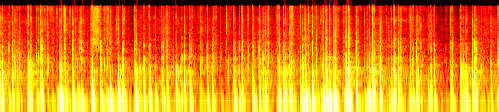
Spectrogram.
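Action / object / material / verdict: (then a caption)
tap / small cardboard box / cardboard / none. Fingertips tap rapidly and aggressively on a small, hollow cardboard box with blue tape, held close to the mic. The result is a fast, irregular stream of short, dull, low thumps with almost no ring and very little high-end content.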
